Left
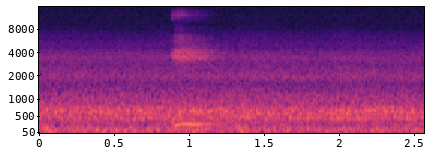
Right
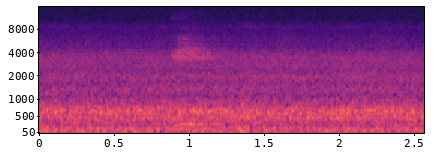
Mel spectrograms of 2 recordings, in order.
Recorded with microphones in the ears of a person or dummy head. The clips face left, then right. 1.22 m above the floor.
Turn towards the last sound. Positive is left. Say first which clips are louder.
# left 3 dB
turn(degrees=30)  # may be behind; listen again after turning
